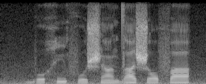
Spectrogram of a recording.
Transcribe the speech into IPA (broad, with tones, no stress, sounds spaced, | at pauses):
b o˨ h ĩ˧ f o˨ ʃ ã˨ d a˨˦ ʃ ɔ˧ f a˦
